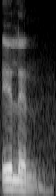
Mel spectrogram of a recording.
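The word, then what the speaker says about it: ln: আচ্ছা আরেকটা জিনিস বলি, এটা কিন্তু লন না, এটা হচ্ছে এলএন, বাট আমার লন প্রোনাউন্স করতে সুবিধা হয়, তো বাট তোমরা লন এলএন বলারই প্র্যাকটিস করো।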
